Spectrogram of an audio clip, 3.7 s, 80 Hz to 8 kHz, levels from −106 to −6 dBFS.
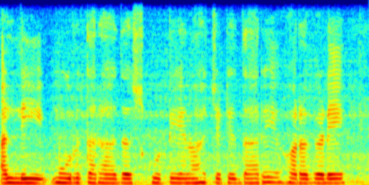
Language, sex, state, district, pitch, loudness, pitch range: Kannada, female, Karnataka, Bidar, 190 Hz, -18 LUFS, 185-195 Hz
